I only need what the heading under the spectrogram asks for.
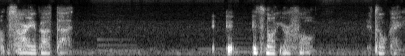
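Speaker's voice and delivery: hushed, whispered murmur under the breath. Playing a character who touches a wall and apologizes: whispering under breath. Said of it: "just kinda whisper under my, under my breath".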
